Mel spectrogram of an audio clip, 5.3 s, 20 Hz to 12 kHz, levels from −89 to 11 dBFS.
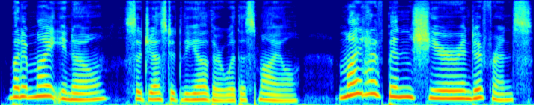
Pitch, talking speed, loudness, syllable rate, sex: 240 Hz, 170 wpm, -16 LUFS, 5.2 syllables/s, female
